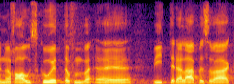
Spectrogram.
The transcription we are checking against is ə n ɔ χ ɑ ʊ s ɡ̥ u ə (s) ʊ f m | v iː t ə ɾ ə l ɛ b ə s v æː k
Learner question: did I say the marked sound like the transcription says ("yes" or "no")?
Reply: no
